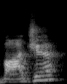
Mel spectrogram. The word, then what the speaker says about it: Vadia: it was spelled but it was all actually pronounced vaja that's why it's vaj yeah that's why it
